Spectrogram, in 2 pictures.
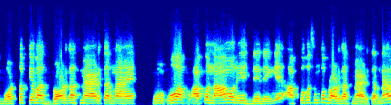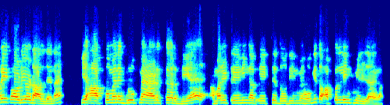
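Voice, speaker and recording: A man leads a live training session, speaking directly and checking in often with his listeners. His voice sits high for a man. The sound is dry and slightly dull. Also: no room sound. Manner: direct, coaching, repeats "ठीक है?". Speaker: digital marketing trainer.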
